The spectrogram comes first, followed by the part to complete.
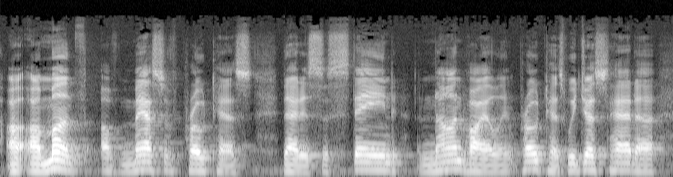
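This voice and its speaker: An American man co-hosting political commentary, halting and emphatic, repeating phrases as he builds his points. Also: medium pitch, steady tone. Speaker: show co-host.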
